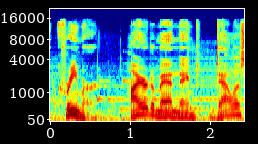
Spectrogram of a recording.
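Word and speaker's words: Krempkau: A lawman named Gus Kremer, who was pronounced Cremer, hired a man named Dallas Stenmeer, pronounced Stenmire, to be the new town marshal.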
